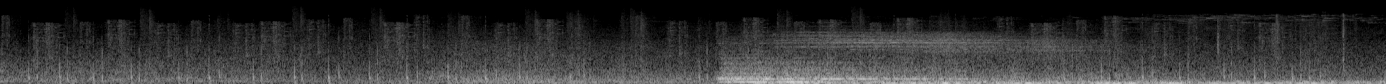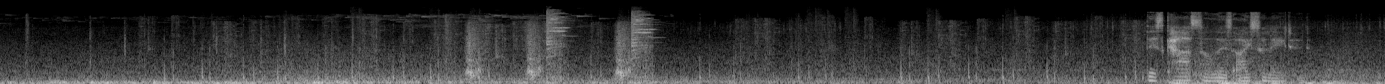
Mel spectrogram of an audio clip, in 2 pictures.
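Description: Footsteps clatter quickly on stone steps.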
